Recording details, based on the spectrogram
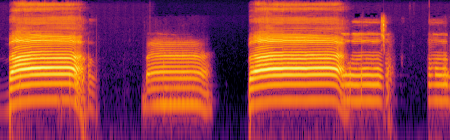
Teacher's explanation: দুই ঠোঁটের ভিজা জায়গা হইতে উচ্চারিত হয় বা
